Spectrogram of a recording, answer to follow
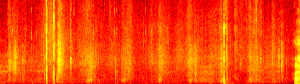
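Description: Footsteps of a hiker walking over rough, dry moorland ground, an irregular run of soft scuffs with a few sharp clicks, the loudest about four and a half seconds in.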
